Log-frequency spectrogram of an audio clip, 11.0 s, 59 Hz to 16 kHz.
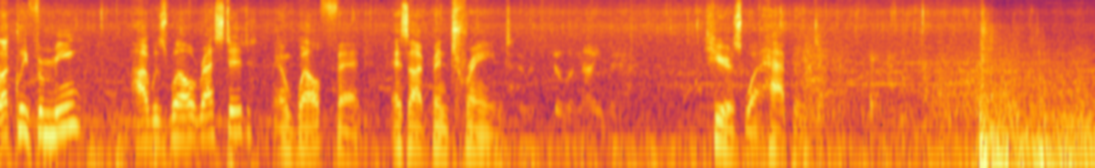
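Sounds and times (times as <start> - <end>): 
speech: 0.0 - 6.1, 7.1 - 8.4
steady heavy rain: 0.0 - 10.9
thunder crack from a lightning storm: 7.8 - 10.9.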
